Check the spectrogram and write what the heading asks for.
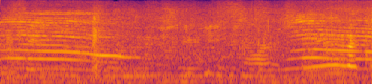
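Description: A high-pitched, drawn-out cry that falls slowly in pitch for about a second, followed by shorter cries near the end, over a low background rumble.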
